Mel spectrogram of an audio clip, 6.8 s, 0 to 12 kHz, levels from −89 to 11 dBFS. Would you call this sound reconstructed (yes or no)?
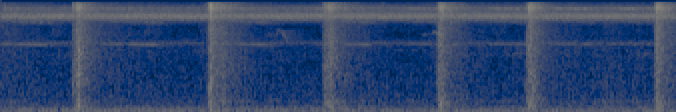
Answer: no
